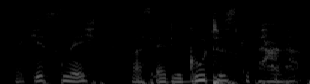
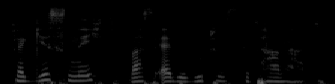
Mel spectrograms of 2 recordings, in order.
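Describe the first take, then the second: No difference in how they are said.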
